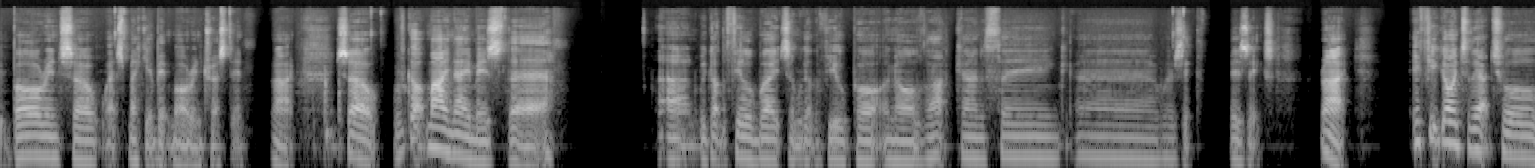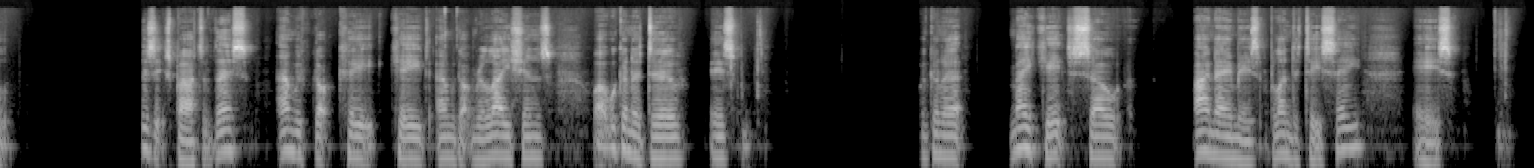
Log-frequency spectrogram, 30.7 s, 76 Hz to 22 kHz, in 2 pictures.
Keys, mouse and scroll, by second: 1.3 click, 2.3 click, 4.9-6.0 scroll, 7.7-9.0 scroll, 11.9 click, 12.4-13.9 scroll, 15.6-16.1 scroll, 16.1 scroll, 20.0 middle click, 20.0 click, 20.5 middle click, 20.6 middle click, 22.8 space, 30.3 space.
